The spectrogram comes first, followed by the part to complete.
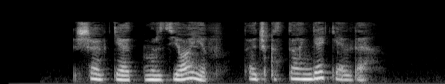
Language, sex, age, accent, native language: Uzbek, female, 18-24, Qoraqalpog'iston, Karakalpak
